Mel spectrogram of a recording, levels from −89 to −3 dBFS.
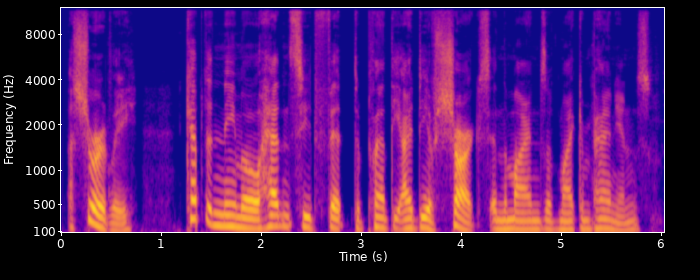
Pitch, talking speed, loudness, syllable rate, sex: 140 Hz, 180 wpm, -20 LUFS, 4.9 syllables/s, male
